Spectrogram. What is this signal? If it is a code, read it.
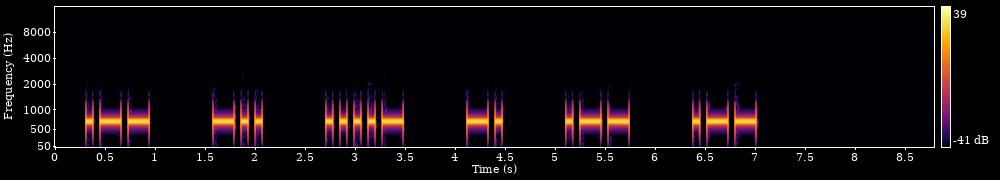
Morse code, heard as a keyed tone, about 17 wpm, spaced as for 10 wpm, 700 Hz. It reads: WD4NWW
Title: USA Call Signs - 6 Characters - 3x Character Spacing - 17wpm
